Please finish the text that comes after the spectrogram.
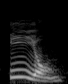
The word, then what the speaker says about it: íon: Então, íon, sílaba tônica é o I.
